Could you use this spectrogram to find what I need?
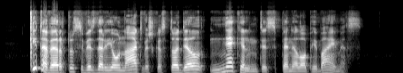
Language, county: Lithuanian, Alytus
